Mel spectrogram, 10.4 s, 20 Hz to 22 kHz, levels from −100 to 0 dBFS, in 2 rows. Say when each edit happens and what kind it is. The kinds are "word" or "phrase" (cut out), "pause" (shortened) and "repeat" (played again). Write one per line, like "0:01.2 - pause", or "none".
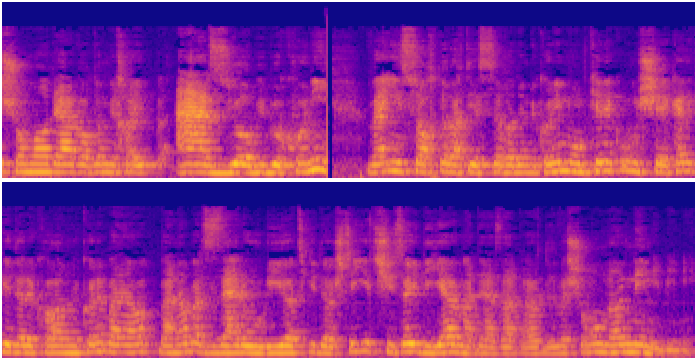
none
